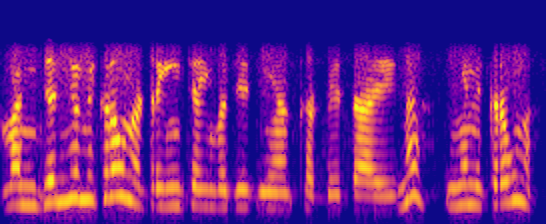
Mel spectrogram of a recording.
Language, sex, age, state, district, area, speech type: Sindhi, female, 45-60, Maharashtra, Mumbai Suburban, urban, conversation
